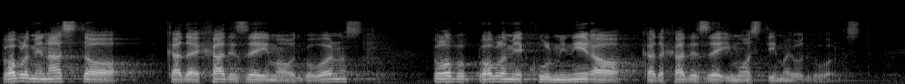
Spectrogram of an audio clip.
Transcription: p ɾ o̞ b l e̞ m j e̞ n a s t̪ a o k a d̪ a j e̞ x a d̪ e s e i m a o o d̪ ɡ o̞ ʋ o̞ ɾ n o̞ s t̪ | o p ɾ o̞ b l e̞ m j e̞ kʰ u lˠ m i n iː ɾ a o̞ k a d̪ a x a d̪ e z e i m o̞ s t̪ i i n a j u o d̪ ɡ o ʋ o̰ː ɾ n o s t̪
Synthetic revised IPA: p ɾ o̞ b l e̞ m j e̞ n a s t̪ a o k a d̪ a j e̞ x a d̪ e z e i m a o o d̪ ɡ o̞ ʋ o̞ ɾ n o̞ s t̪ | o p ɾ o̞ b l e̞ m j e̞ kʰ u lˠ m i n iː ɾ a o̞ k a d̪ a x a d̪ e z e i m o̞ s t̪ i i m a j u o d̪ ɡ o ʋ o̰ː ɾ n o s t̪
